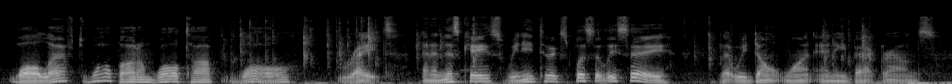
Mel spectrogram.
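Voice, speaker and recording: A man with a very deep, low pitch speaks at a very slow pace with very wide pitch swings over noticeable background noise. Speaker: game programming live streamer. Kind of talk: live coding stream. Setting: live stream.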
